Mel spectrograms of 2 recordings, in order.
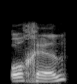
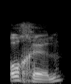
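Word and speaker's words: אוכל: Ochel, ochel, listen to how I say it, ochel, emphasis on the first syllable is food, as in food that you eat. Ochel, ochel, accent on the last syllable is I, you, he eats. Present tense is the verb.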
